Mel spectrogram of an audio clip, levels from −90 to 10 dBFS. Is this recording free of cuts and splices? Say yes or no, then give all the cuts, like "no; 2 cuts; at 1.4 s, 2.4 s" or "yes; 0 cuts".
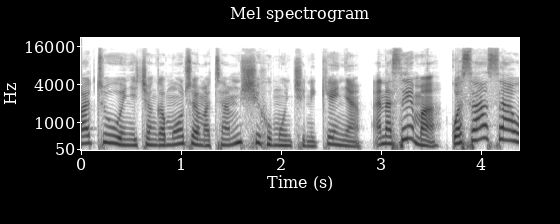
yes; 0 cuts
